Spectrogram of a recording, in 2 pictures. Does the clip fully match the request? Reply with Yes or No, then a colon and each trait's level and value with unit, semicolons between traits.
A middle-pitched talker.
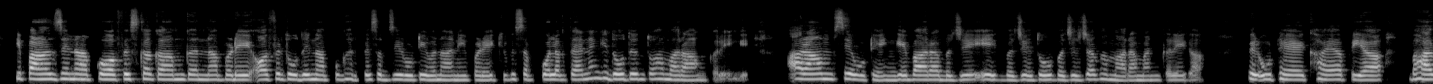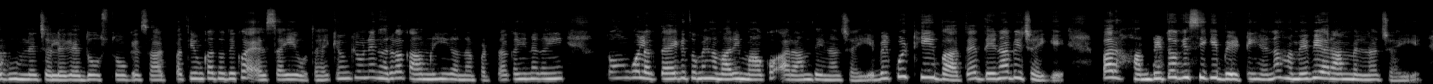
No: high, 230 Hz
